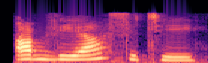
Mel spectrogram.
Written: obviosity

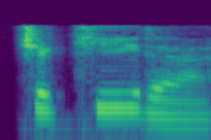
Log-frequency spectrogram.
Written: chiquita

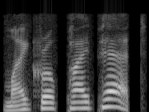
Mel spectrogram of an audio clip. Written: micropipet

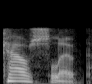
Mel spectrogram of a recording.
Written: cowslip

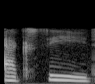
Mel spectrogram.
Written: accede

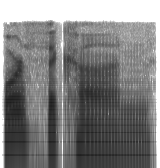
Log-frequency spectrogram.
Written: orthicon

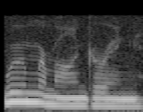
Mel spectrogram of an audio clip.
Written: rumormongering

